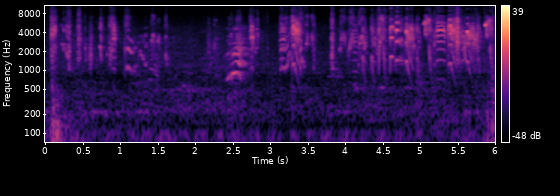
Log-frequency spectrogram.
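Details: Lovebirds feeding on corn keep up busy, harsh chattering and shrill squawks, with rapid buzzy trills and rising sweeps that grow louder toward the end.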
